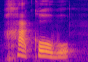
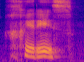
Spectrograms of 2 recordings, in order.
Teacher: el sonido velar fuerte, aspirado, o a veces también uvular, es el sonido de la J en castellano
